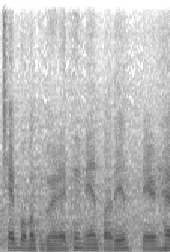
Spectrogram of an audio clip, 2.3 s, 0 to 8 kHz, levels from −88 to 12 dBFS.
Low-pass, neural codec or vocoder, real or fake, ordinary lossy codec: none; codec, 16 kHz, 0.5 kbps, FunCodec, trained on Chinese and English, 25 frames a second; fake; none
